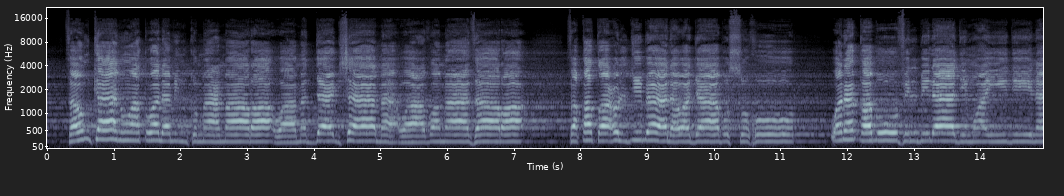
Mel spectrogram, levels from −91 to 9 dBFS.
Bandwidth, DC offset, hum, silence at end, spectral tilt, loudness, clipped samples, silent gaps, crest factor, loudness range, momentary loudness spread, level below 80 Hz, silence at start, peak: 17.5 kHz; under 0.1%; none; 0 s; -1.5 dB/octave; -22 LUFS; under 0.1%; none; 20 dB; 2 LU; 10 LU; -78 dBFS; 0.05 s; -4 dBFS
